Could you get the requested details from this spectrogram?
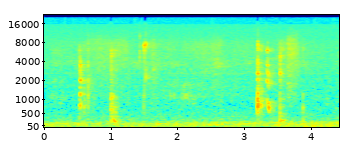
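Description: Several short, sharp hiccup-like catches at irregular intervals over a quiet room background; brief involuntary hiccups.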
